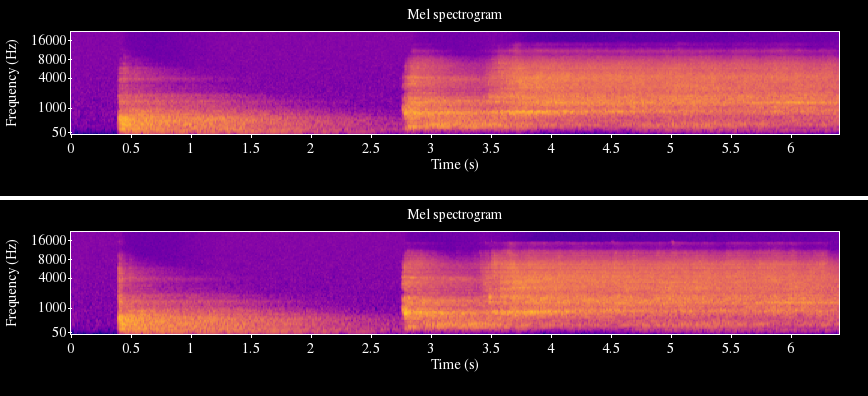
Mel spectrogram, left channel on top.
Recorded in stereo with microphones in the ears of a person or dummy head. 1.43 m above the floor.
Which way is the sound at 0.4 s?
55° right (ahead or behind).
